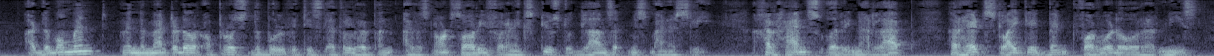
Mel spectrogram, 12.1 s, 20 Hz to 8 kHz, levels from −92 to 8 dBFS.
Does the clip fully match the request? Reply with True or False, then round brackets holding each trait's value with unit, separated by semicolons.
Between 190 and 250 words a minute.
True (195 wpm)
